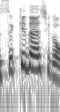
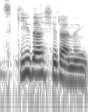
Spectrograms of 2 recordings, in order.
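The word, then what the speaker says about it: 突き出し: 근데 그 스키다시가 원래는 츠키다시라는 거. 그래서 그것도 발음이 조금 달라서 우리한테 전달이 됐다라는 거 정도로 보시면 여러분이 확 와 닿으실 것 같아요.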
